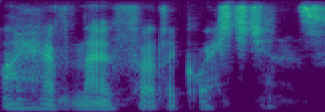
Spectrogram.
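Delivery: soft, hushed, gentle, almost affectionate murmur. Game master voicing Crack to the players, in a gentle, almost affectionate tone. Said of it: "almost affectionate tone of voice".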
